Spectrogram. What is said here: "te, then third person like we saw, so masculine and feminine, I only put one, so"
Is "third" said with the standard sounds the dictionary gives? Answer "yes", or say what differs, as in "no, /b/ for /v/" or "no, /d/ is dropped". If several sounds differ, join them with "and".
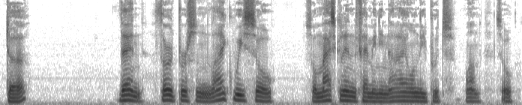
yes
